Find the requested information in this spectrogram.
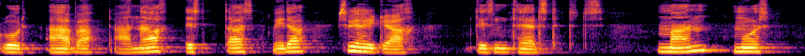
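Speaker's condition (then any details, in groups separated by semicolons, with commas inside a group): Down syndrome; trisomy 21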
